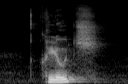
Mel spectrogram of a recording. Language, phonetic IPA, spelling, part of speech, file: Russian, [klʲʉt͡ɕ], ключ, noun, Ru-ключ.ogg
- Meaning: 1. key 2. wrench, spanner, screw wrench 3. clue, key 4. clef, key 5. radical (in Chinese characters) 6. way, vein (about the tone, character or manner of something) 7. spring, source (of water)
